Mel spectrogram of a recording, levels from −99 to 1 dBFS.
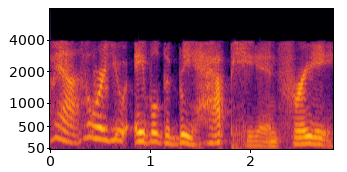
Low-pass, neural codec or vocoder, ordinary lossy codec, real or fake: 7.2 kHz; codec, 16 kHz in and 24 kHz out, 0.6 kbps, FocalCodec, streaming, 2048 codes; AAC, 16 kbps; fake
